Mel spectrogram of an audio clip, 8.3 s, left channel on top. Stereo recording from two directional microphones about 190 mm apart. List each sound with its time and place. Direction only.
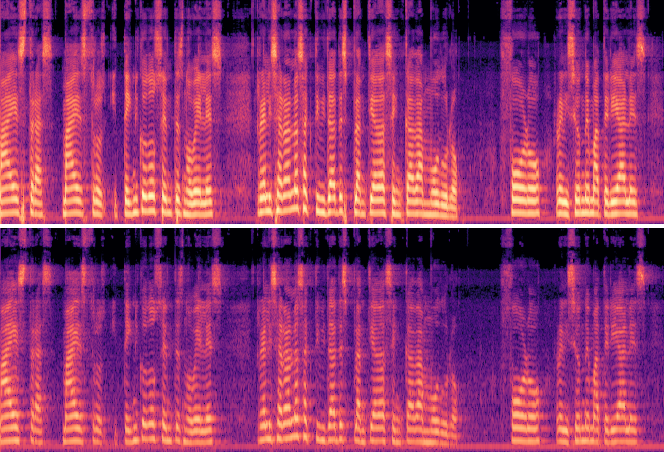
0.0 s a woman's voice: 50° left (ahead or behind)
